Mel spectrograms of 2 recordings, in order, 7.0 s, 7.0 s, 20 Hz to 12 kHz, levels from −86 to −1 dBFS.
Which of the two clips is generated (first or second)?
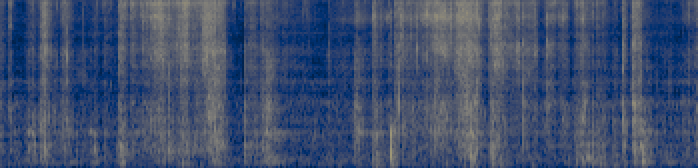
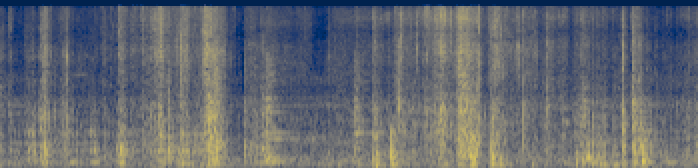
first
